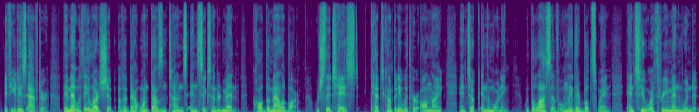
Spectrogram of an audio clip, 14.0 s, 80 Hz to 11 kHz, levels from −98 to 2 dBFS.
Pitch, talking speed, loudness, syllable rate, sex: 125 Hz, 210 wpm, -24 LUFS, 5.6 syllables/s, male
